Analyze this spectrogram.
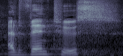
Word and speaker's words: adventus: from the latin word right here it's it's pronounced adventus okay that means a rival or the arriving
